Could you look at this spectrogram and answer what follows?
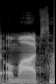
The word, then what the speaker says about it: homage: Half the time I say homage, half the time I say homage. I think it's homage. Homage. You don't pronounce it. It's like O, like O-H. Maj.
